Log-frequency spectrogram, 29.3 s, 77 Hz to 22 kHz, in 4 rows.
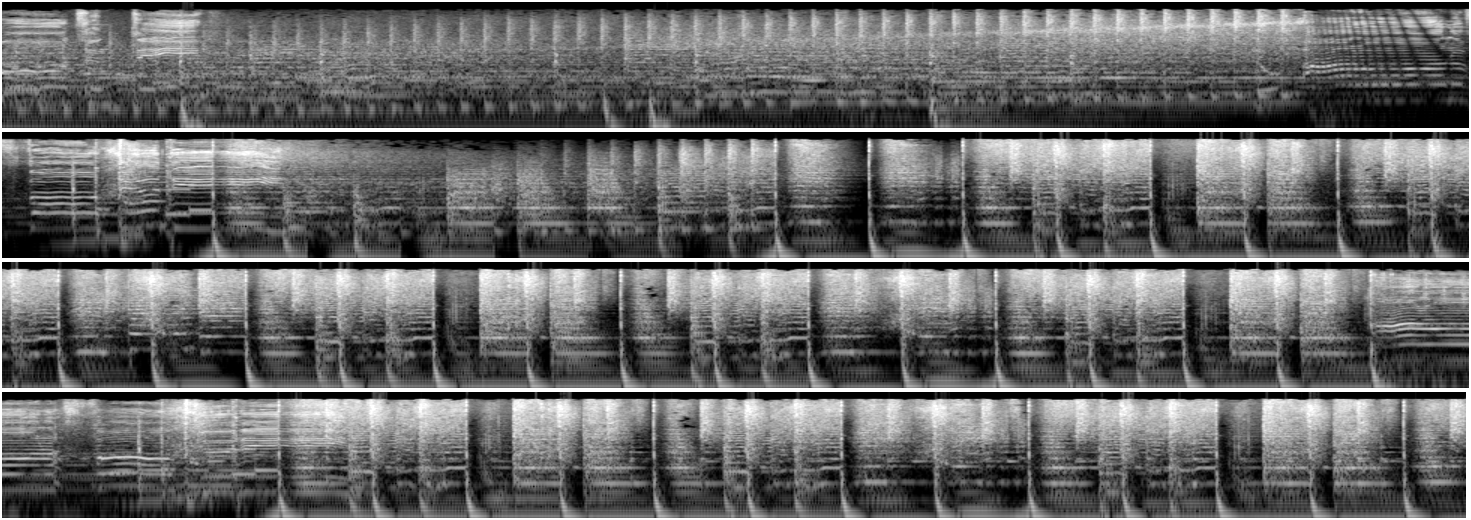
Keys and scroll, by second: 2.1 alt+Right, 3.5-5.8 typing, 6.1 Escape, 8.1 BackSpace, 8.4 a, 8.7 Escape, 11.3 9, 11.5 b, 11.5 9, 12.0 Return, 13.0 i, 18.1 alt+Tab, 19.3 Tab, 21.9 ctrl+g, 23.7 ctrl+g, 24.6 ctrl+g, 25.4 s, 25.5 e, 25.6 a, 25.8 c, 26.3 Return, 28.7 Delete.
